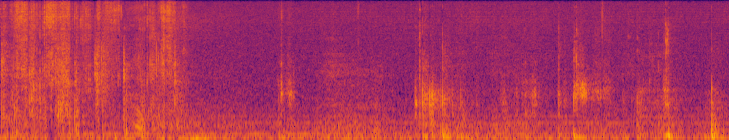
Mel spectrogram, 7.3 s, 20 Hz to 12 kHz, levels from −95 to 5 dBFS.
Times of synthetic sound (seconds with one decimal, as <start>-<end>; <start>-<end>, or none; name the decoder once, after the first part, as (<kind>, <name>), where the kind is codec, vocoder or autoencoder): 0.0-0.9 (vocoder, BigVGAN v2); 3.1-5.5; 6.1-7.3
